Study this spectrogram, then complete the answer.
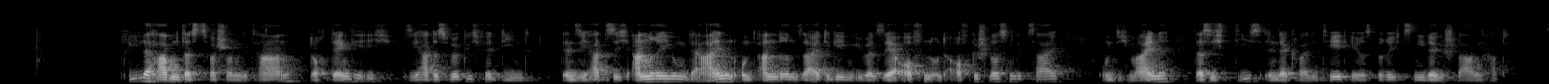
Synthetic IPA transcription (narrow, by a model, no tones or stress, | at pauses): fiːləɦaːbm̩dast͡sv̥aːɐʃoːnɡətʰaːnd̥ɔχd̥ɛŋkəʔɪçz̥iːɦatɛsv̥ɪɐklɪçfɛɐdiːnt | d̥ɛnziːɦatz̥ɪçʔa̰nʁeːɡʊŋdeːɐʔa̰ɪnənʊntʔa̰ndəʁ̞ənza̰ɪtəɡeːɡŋ̩ʔyːbɐzeːɐʔɔ̰fn̩ʊ̰ntʔa̰ʊfɡ̥əʃlɔsn̩ɡət͡saɪkt | ʔʊntɪçmaɪnəd̥asz̥ɪçd̥iːsɪ̰ndeːɐkv̥alitʰɛːtʔḭːʁ̞əsb̥əʁ̞ɪçt͡sniːdɐɡəʃlaːɡŋ̩hat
